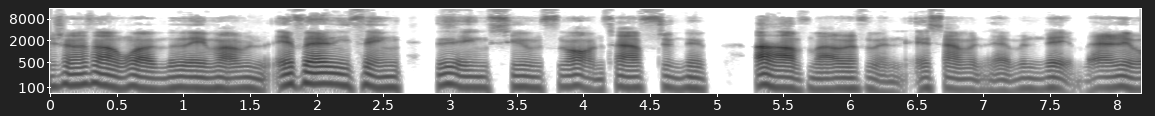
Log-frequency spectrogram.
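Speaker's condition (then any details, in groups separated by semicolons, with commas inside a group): Motor neuron disease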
